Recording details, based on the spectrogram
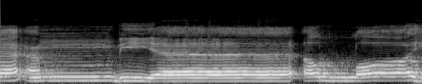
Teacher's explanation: نون ساکن کے بعد با ہے تو اس نون کو میم سے بدل کر پڑھا جائے گا. اس کو اقلاب کا قاعدہ کہتے ہیں.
